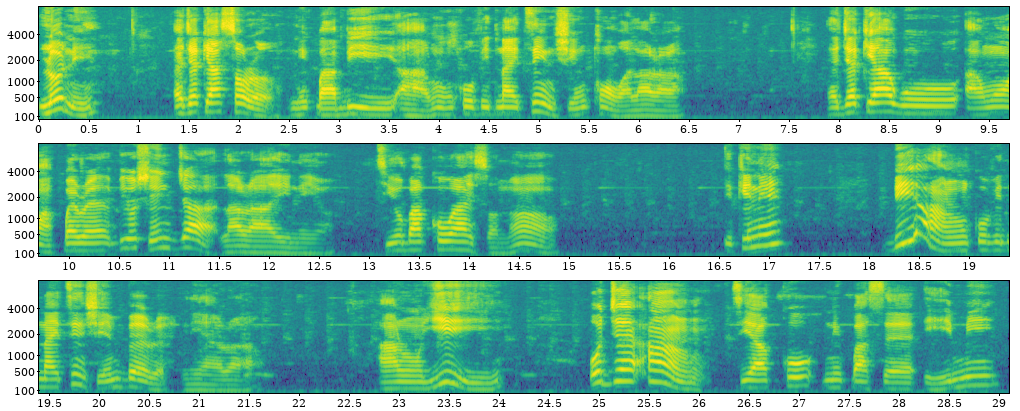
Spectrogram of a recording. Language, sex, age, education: Yoruba, male, 46-60, tertiary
